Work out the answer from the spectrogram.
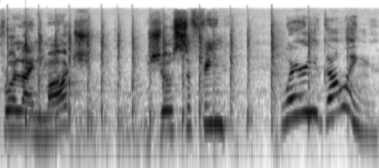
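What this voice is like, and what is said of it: Speaks with a foreign accent. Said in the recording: “a man with sort of an accent.”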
